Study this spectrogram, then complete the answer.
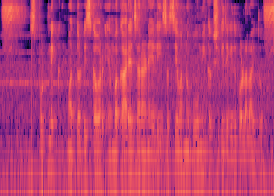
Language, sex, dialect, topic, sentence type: Kannada, male, Mysore Kannada, agriculture, statement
